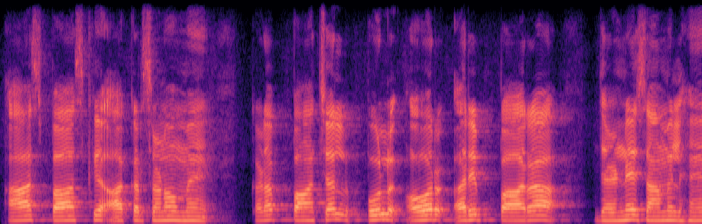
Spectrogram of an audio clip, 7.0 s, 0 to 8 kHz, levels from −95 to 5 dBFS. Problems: background sounds at intervals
